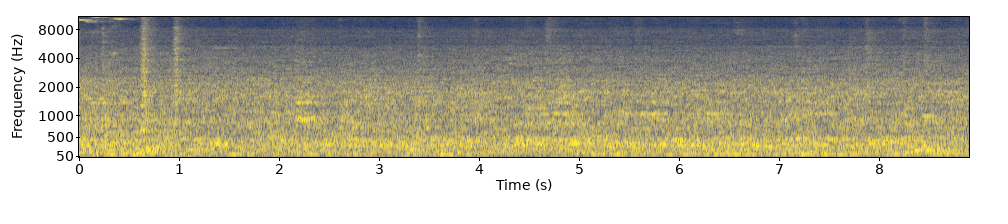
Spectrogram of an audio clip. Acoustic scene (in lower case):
subway station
